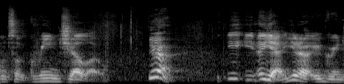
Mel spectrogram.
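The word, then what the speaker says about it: Jellÿ: But the Y has an umlaut, like those two German dots over the Y, and they say it's pronounced Jello, but it's spelled jelly.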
